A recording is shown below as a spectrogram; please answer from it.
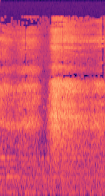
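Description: A person breathing heavily: two long breathy breaths, the second louder, starting about a second in.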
